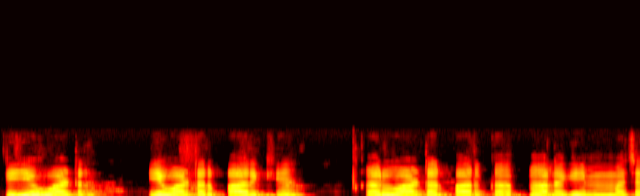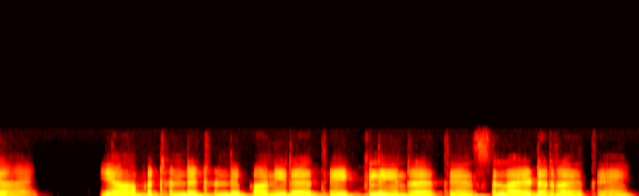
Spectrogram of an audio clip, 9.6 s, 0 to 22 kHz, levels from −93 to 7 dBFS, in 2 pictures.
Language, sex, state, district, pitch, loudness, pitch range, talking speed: Hindi, male, Uttar Pradesh, Ghazipur, 120 Hz, -17 LUFS, 120-130 Hz, 165 wpm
